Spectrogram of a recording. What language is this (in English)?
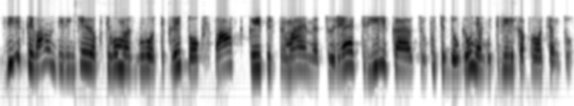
Lithuanian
